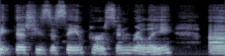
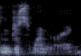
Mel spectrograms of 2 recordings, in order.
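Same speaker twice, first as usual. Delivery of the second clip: ordinary talk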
